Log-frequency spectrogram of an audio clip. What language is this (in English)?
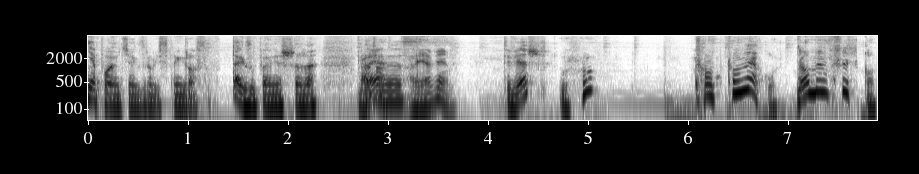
Polish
